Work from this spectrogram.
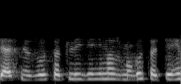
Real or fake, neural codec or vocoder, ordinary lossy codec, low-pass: real; none; AAC, 16 kbps; 3.6 kHz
